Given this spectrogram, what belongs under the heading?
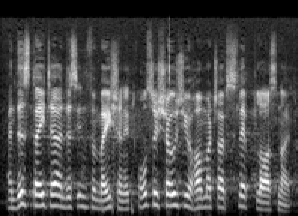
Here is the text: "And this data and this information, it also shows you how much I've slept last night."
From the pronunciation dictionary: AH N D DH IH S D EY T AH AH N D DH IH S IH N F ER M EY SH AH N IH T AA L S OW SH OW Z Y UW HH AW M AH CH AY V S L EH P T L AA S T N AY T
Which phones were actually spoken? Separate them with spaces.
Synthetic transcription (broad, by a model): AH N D DH IH S D EY T AH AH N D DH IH S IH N F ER M EY SH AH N IH T AA L S OW SH OW Z Y UW HH AW M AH CH AY V S L EH P T L AA S T N AY T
